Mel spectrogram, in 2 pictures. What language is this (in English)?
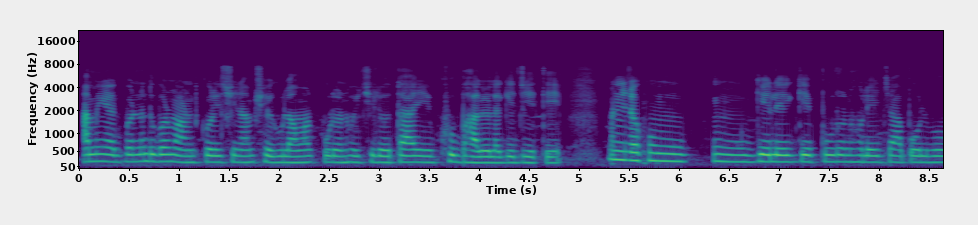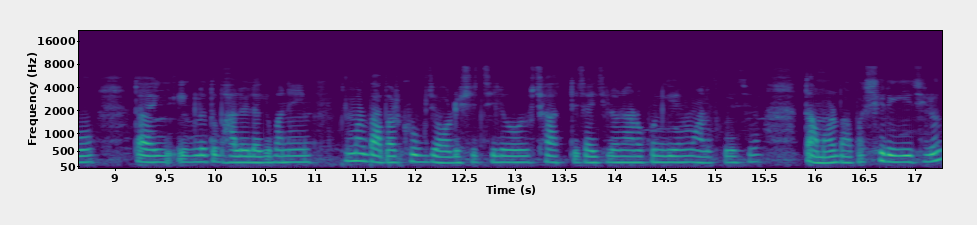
Bangla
